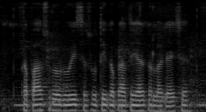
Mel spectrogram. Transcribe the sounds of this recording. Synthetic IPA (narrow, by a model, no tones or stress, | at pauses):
p̪ɾəpasɾoɾoisesut̪ikəpɽat̪əjːaɾkəɾlad͡ʒajt͡ʃʰe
